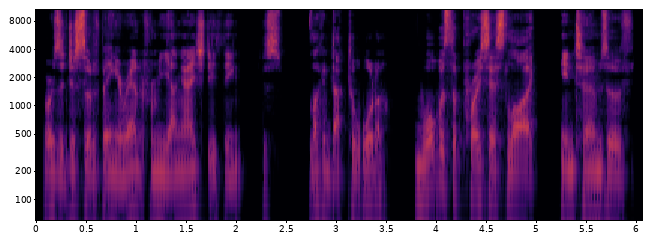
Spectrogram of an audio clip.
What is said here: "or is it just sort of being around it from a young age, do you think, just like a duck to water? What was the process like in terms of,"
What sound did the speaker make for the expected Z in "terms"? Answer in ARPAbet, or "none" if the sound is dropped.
Z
